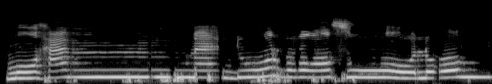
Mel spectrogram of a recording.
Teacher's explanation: Lullah, ada alif lam syamsiah kembali, dan khusus untuk di lafaz Allah berarti terikat alif lam jalalah, lafaz jalalah ya. Sebelum lam jalalahnya adalah harokatnya dhammah, maka dibaca juga dengan tebal ya.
